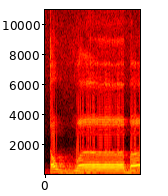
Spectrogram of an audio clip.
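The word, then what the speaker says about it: تَوَّابًا: এক আলিফ টান দেব বা আলিফ দুই জবর বা দম ফেলার কারণে এখানে একটা জবর বাদ দেব একটা জবরের উচ্চারণ করব এক আলিফ টান দিয়ে তাওয়াবা ইন্নাহু কানা তাওয়াবা এতক্ষণ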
